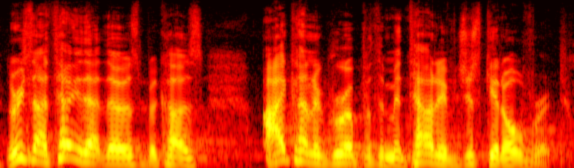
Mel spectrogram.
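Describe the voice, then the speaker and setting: Preacher in his 40s from Ohio, slightly high voice, chatty sermon delivery with asides to the crowd, long church-hall reverb. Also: lively intonation, very fast, vocal fry. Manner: conversational, repeats and restarts, asks the crowd "right?". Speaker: pastor. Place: church auditorium.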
